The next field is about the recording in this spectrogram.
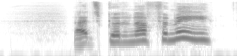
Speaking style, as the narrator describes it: said Ron happily

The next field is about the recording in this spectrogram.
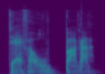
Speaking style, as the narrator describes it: muttered the great god Om

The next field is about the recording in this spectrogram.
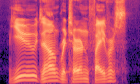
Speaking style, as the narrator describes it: slurred William, his eyes widened in genuine curiosity

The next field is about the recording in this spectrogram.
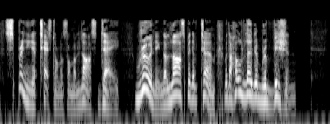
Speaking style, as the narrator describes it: Ron said bitterly that night in the Gryffindor common room

